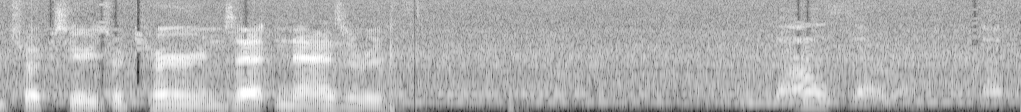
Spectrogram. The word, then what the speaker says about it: Nazareth: Nazareth. That's how you pronounce it.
